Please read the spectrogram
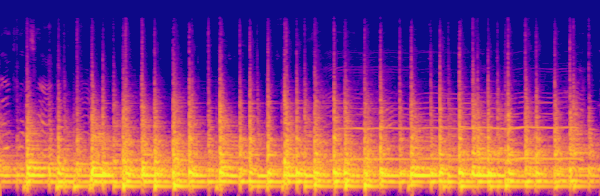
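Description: Garhwali dhol drums played together with stick and hand in a fast, even, driving rhythm.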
